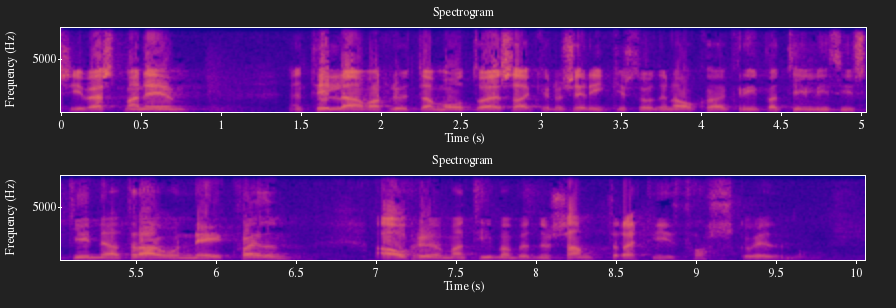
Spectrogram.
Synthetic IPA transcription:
sivɛst̪manːɪʏm | ɛ̰nt̪ʰɪlːɛːɣanvaɾl̥ʏːt̪amoːwt̪vajðɪsaːcɪnʏsɛɾiːcɪst̪oːwt̪ɪnaːwkʰv̥aːðakɾiːpat̪ʰɪliθiscɪːnɪðat̪ɾaːɣɔneːjkʰvajðʏm | a̰ːwr̥ʏðʏmant̪ʰiːmapʏt̪nʏmsamt̪ɾajht̪ɪiθɔr̥skvejðʏ̰ma̰w

